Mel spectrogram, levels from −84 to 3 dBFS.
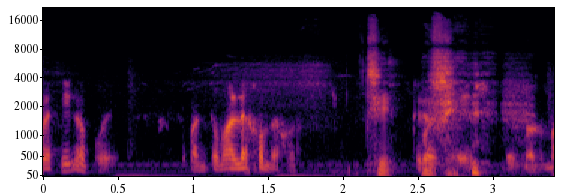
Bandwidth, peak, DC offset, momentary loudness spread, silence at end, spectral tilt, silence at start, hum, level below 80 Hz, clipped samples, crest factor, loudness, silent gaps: over 20 kHz; -14 dBFS; under 0.1%; 22 LU; 0 s; -3 dB/octave; 0 s; none; -56 dBFS; under 0.1%; 20 dB; -31 LUFS; none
